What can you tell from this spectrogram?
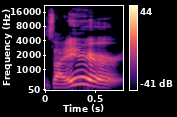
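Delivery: "Zaire" in two syllables, za-EER; "Zaire" with a heavy second syllable; corrected pronunciation. Shown as a demonstration. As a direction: stretch the stressed ending of "Zaire". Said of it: "is how I guess I should say it".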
